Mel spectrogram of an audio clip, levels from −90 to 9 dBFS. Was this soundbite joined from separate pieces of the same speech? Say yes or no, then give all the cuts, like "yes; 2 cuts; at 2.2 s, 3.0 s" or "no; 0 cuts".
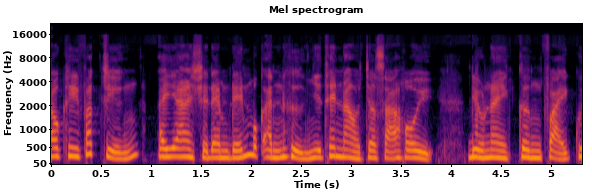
no; 0 cuts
